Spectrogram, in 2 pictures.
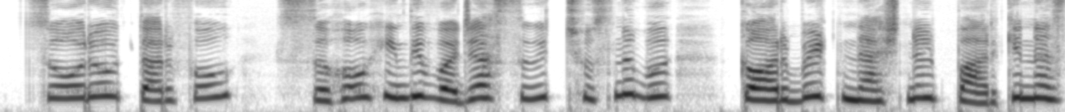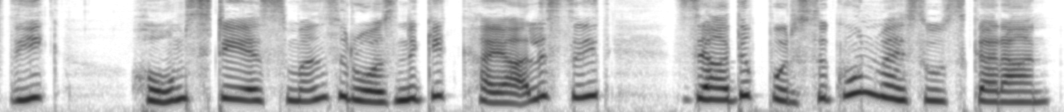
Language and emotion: Kashmiri, fearful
